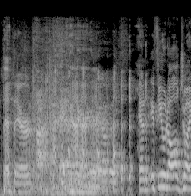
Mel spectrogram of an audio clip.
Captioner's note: all laughing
